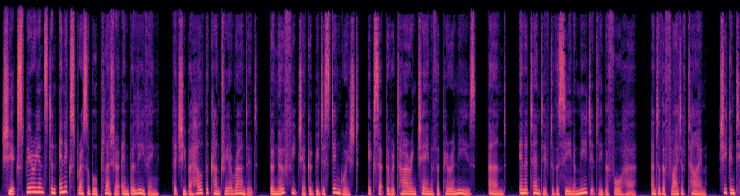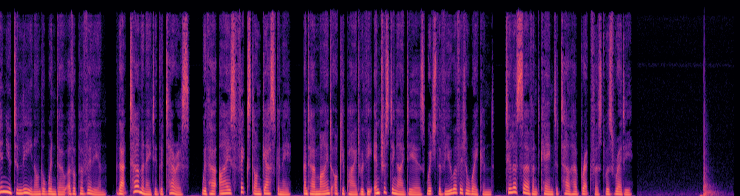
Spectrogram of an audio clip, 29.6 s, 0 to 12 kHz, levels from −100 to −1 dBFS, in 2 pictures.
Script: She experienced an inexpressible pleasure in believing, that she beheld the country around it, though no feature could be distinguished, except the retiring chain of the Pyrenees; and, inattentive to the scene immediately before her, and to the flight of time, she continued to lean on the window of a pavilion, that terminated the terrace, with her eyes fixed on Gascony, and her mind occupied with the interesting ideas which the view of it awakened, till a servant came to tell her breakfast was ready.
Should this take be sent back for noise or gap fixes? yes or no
yes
